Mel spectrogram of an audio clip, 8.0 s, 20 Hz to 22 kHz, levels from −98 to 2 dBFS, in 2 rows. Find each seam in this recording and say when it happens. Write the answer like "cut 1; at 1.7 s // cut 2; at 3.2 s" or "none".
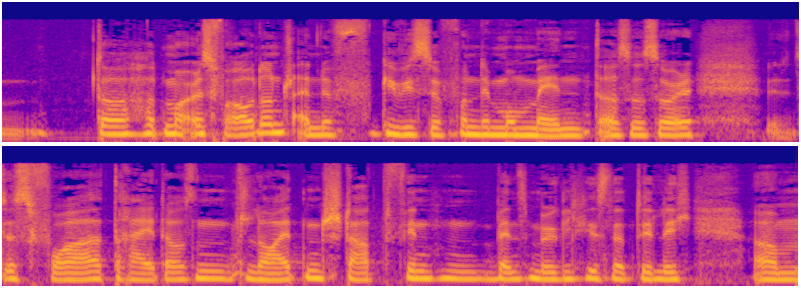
cut 1; at 1.4 s // cut 2; at 2.2 s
